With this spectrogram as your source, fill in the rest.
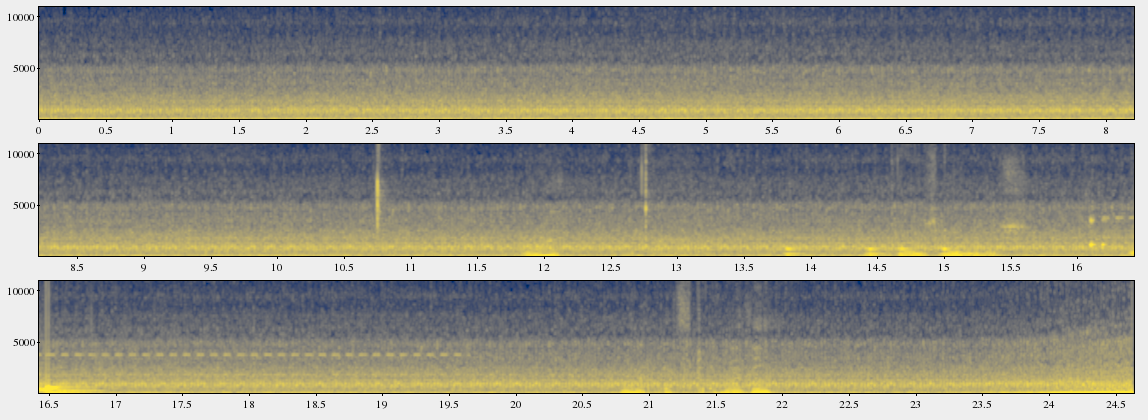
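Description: A train engine idles with a low, steady hum.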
